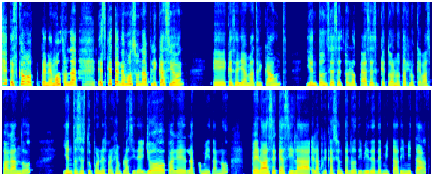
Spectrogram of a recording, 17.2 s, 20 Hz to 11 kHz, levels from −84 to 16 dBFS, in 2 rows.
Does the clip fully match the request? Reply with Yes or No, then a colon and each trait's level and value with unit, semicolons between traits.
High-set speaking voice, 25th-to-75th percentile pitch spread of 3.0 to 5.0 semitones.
Yes: high, 230 Hz; average, 4.1 semitones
